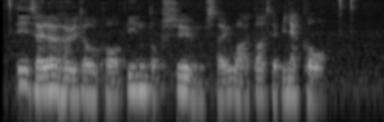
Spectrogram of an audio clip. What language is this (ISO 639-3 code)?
yue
